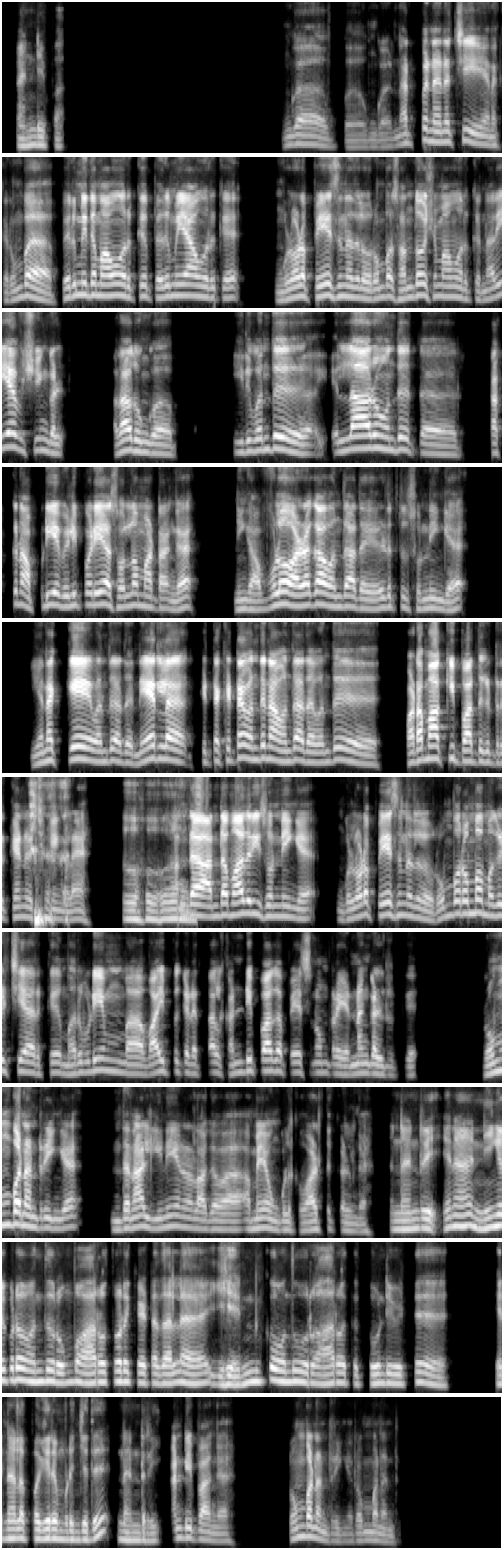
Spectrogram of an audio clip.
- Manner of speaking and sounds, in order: joyful: "உங்களோடு பேசுனதுல ரொம்ப சந்தோஷமாவும் இருக்கு"; laugh
- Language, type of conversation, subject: Tamil, podcast, பால்யகாலத்தில் நடந்த மறக்கமுடியாத ஒரு நட்பு நிகழ்வைச் சொல்ல முடியுமா?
